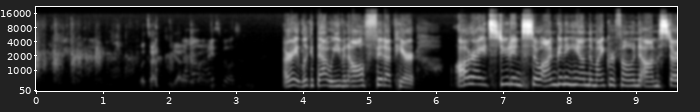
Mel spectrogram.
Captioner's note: applause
